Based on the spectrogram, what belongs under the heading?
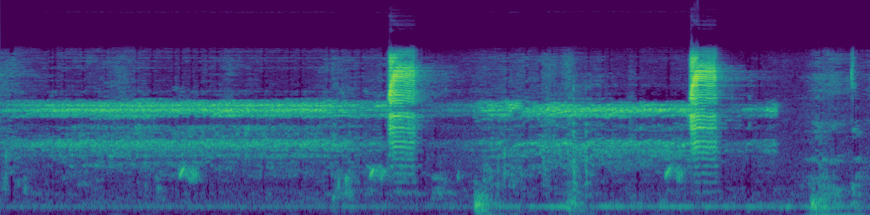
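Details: American Woodcock ground song near dusk: two harsh, buzzy nasal peents about three seconds apart, each led by a soft hiccup as the close bird draws in air, over a steady high droning hum.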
